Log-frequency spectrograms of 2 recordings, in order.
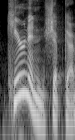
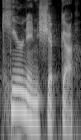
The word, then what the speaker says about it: Kiernan Shipka: Right. Shipka? Yeah, Shipka. Kiernan Shipka. Make sure I get it right. Kiernan Shipka.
